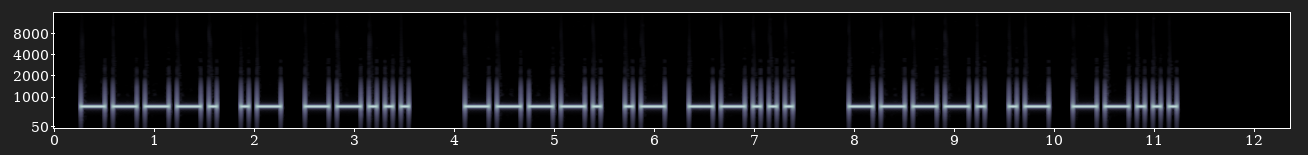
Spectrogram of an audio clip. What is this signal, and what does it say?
Morse code, heard as a keyed tone, about 15 wpm, 700 Hz. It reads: 9A7 9A7 9A7
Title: Callsign Prefixes for Top 25 DXCC - Repeated 3x - 15wpm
